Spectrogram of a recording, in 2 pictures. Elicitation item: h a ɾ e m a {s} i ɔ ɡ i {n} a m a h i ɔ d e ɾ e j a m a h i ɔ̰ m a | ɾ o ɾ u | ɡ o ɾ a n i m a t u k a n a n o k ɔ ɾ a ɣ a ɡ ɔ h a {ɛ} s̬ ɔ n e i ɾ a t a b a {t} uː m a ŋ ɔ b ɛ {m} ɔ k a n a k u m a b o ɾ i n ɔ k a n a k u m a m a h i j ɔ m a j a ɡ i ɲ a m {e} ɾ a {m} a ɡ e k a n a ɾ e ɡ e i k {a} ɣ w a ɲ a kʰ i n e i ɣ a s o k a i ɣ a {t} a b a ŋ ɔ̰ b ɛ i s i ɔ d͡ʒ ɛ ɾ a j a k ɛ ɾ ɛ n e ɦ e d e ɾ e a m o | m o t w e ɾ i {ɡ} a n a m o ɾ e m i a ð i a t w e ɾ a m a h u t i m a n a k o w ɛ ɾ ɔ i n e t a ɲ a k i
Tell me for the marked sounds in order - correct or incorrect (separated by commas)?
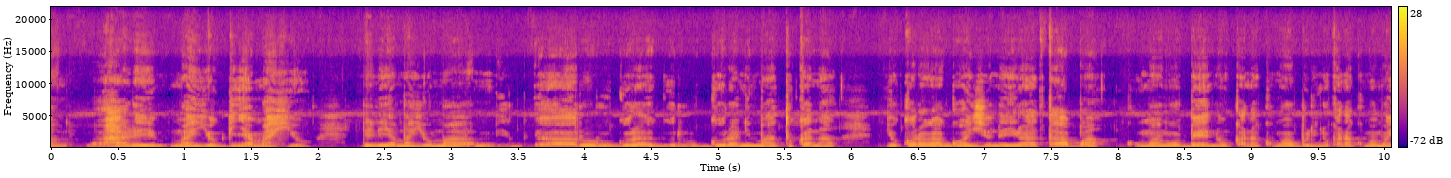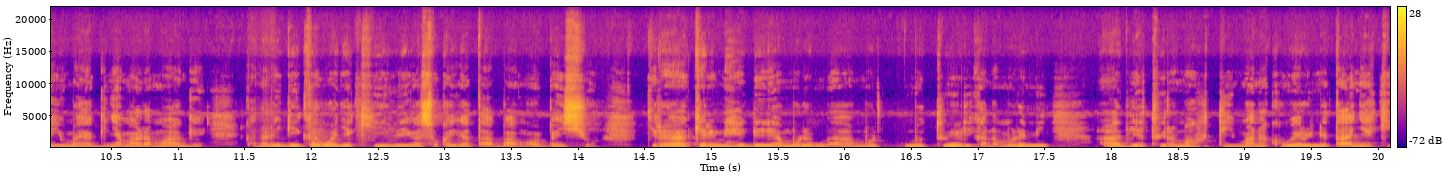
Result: incorrect, incorrect, incorrect, incorrect, incorrect, incorrect, correct, correct, correct, incorrect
